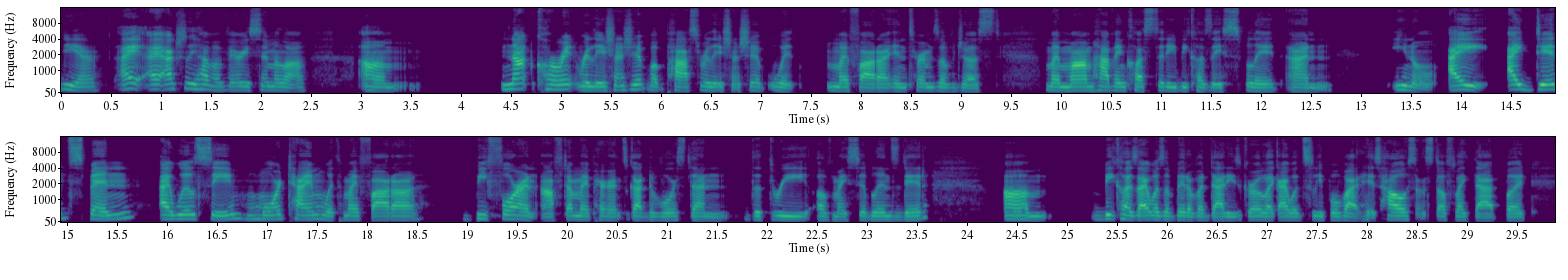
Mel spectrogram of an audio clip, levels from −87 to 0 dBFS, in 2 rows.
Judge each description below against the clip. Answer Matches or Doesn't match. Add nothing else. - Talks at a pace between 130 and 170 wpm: Matches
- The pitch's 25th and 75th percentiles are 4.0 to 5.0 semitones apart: Doesn't match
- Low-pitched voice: Doesn't match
